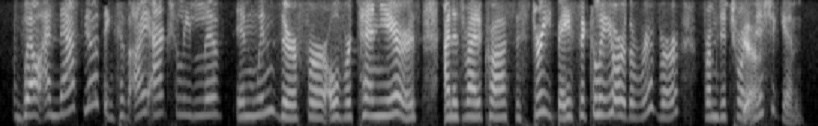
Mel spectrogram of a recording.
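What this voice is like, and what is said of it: American-sounding accent. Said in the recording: “sound American”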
